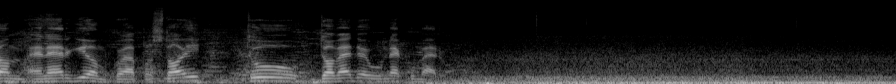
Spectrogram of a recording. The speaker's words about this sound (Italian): In auto attraversiamo Novi Beograd, Nuova Belgrado, il distretto modernista. Stradoni ampi e grandi palazzi, sia del potere sia residenziali.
